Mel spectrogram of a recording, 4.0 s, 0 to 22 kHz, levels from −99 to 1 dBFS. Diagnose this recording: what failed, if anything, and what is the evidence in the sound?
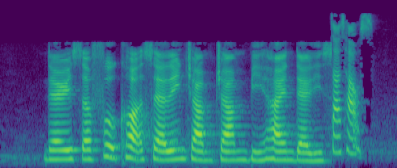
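From 3.31 s to the end at 3.98 s the speech abruptly races at double speed and jumps an octave up. This is audio read two samples at a time in sample-format conversion, where the reader mistakes pairs of samples for single frames, folding high frequencies back down.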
